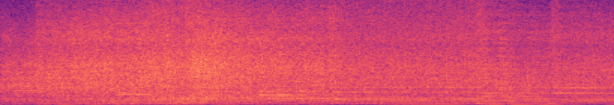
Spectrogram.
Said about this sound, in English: Waves crash against the coast with enough energy to turn over cars and destroy buildings.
